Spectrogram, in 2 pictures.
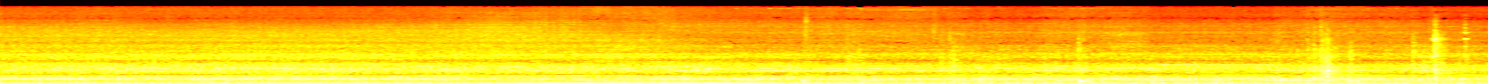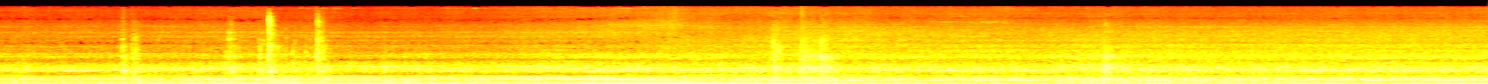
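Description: Hitachi hydraulic excavator's diesel engine running steadily as the machine digs and swings through wet mud. Several short, sharp knocks are heard about halfway through and again later.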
